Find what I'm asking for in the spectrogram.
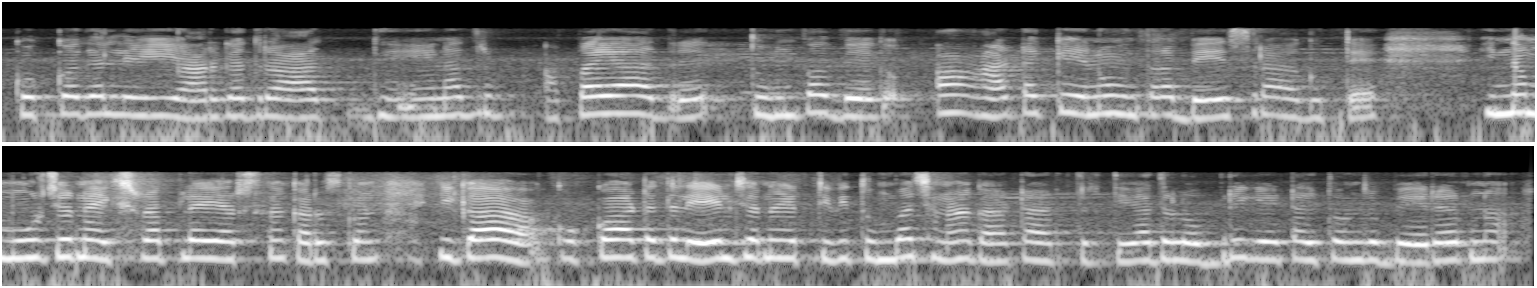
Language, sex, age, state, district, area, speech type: Kannada, female, 30-45, Karnataka, Hassan, urban, spontaneous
